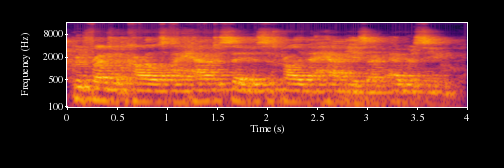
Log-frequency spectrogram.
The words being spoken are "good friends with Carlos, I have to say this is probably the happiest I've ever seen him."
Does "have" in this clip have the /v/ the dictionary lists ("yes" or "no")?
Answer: no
